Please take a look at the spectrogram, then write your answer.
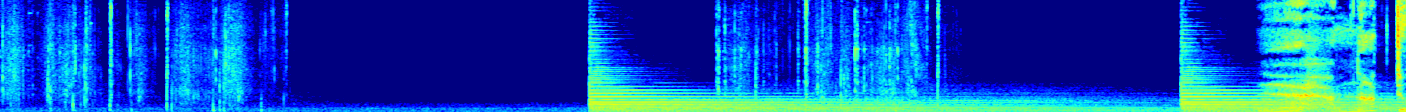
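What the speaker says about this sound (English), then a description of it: "Two bells resound in perfect harmony." Two bells in Uncharted: Drake's Fortune ring out in sustained harmonic tones, one struck partway through and a second layered on later, loud and close after a stretch of footsteps and small clicks.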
